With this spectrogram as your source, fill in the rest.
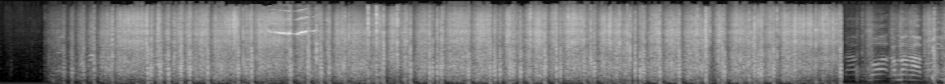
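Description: A continuous barrage of New Year fireworks at Lapangan Puputan Badung crackles and bangs loudly for several seconds, ending abruptly as voices come through.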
